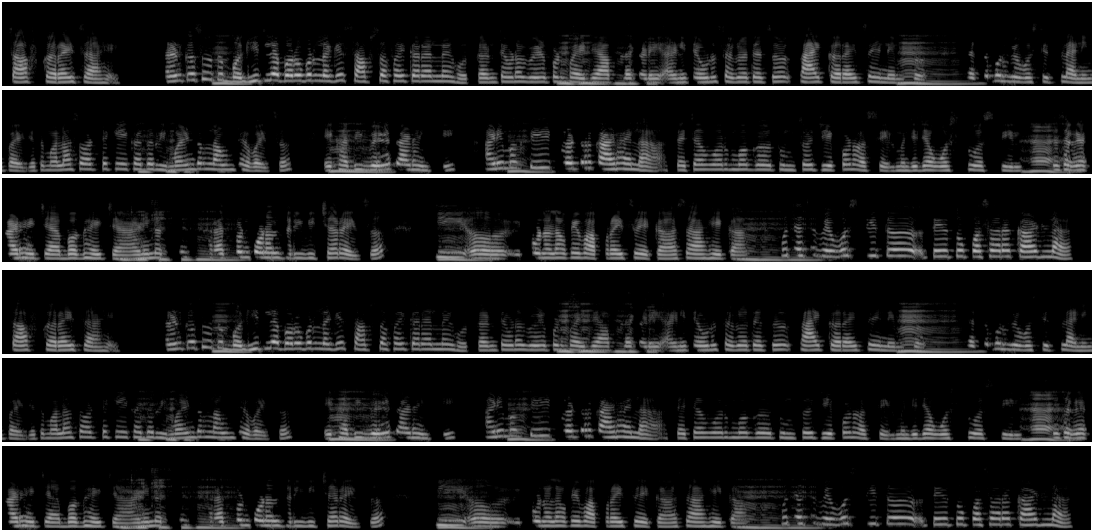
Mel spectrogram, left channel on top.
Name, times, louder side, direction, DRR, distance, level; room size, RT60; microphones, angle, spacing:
voice 1, 0.1-1.2 1.6-9.2 9.7-13.8 14.1-15.4 15.7-21.1 21.4-25.6 26.1-29.3 29.6-32.5, left 2 dB, 45° left, 1.7 m, -32 dB
voice 2, 2.1-2.5 5.5-6.5 8.9-9.8 12.2-12.8 14.2-14.8 16.0-16.4 21.1-21.6 22.9-24.2 26.1-26.6 29.1-29.9, equal, 15° right, 6.4 m, -37 dB
open air
head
